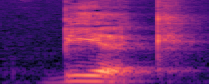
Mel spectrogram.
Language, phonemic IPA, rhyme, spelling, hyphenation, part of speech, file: Dutch, /biːrk/, -iːrk, Bierk, Bierk, proper noun, Nl-Bierk.ogg
- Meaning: Bierghes, a village in Belgium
